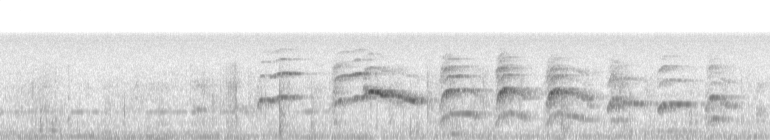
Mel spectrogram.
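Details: Litter of English bulldog puppies: after a quiet start, a burst of high, whining yelps and whimpers, each rising then falling, about eight in quick succession over five seconds, over a faint steady hum.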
